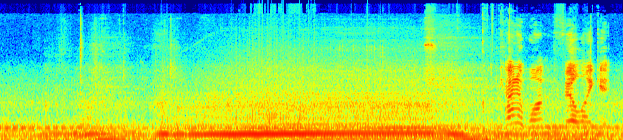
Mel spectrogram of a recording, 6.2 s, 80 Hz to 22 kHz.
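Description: JDM 1993 Toyota Supra MKIV on the road, a steady droning engine note from inside the cabin that climbs and holds under acceleration, then settles back, with people talking over it near the end.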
